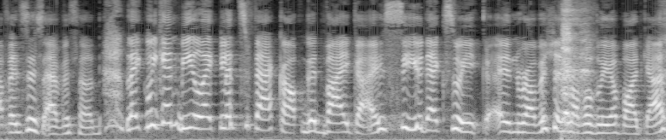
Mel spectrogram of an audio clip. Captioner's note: laughs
